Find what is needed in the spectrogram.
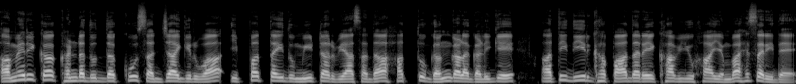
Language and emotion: Kannada, neutral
